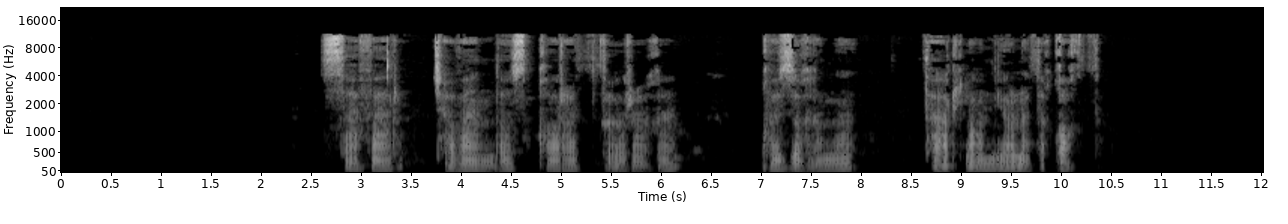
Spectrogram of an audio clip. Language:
Uzbek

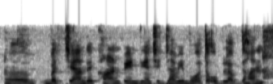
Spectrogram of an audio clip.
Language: Punjabi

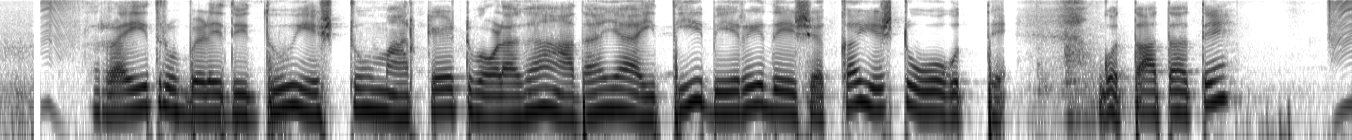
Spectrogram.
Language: Kannada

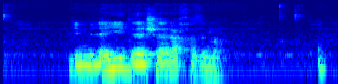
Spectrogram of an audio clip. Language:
Kabyle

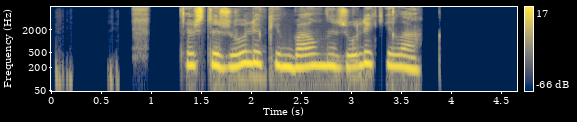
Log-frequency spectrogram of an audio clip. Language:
Mari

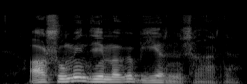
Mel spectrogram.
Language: Kazakh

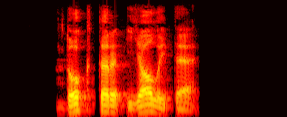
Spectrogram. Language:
Bashkir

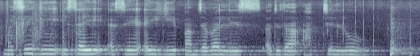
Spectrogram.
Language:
Manipuri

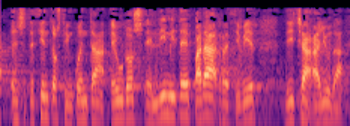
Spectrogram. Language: Spanish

